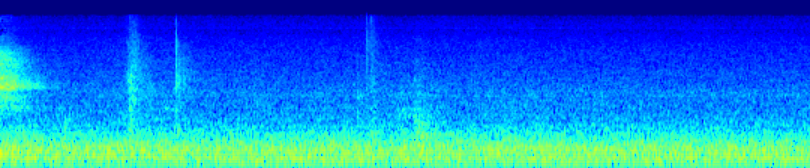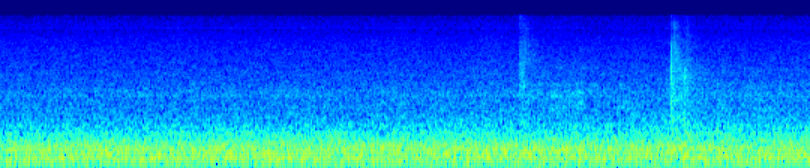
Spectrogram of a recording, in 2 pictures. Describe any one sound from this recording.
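Bare feet and hands thud softly on a mat.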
